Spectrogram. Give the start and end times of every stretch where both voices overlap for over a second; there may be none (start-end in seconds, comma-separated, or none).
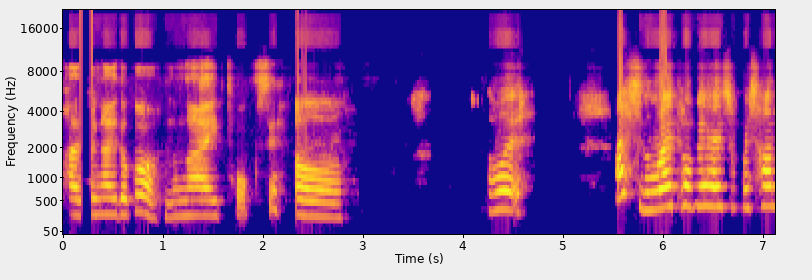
none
